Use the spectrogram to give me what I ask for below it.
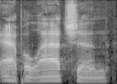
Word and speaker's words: Appalachian: area call it Moog it's like Appalachian Apple when when someone says aprilation appellation people lose it like oh no yeah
